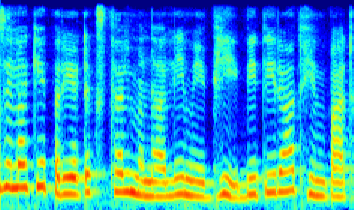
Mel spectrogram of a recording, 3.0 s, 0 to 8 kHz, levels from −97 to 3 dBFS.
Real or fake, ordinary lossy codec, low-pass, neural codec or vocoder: fake; none; 7.2 kHz; autoencoder, 48 kHz, 32 numbers a frame, DAC-VAE, trained on Japanese speech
